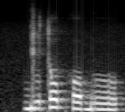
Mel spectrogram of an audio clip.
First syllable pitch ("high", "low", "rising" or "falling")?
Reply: low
